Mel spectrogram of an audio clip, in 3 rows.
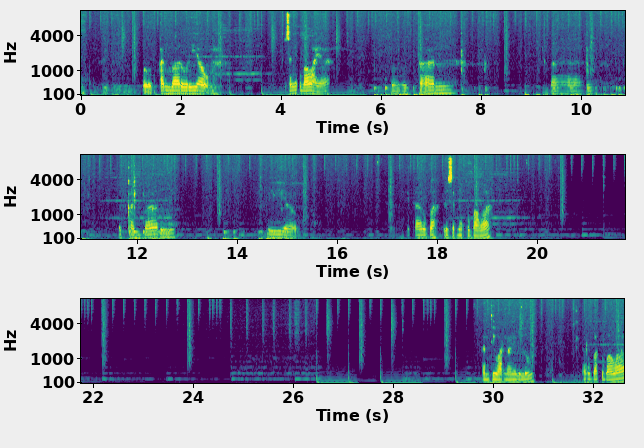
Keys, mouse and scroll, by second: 5.9 typing, 7.9-10.3 typing, 11.8 typing, 13.4-14.4 typing, 16.3 typing, 25.5 ctrl+t, 26.4 shift+click.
